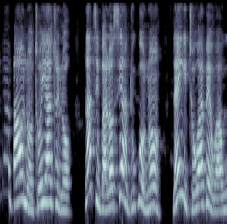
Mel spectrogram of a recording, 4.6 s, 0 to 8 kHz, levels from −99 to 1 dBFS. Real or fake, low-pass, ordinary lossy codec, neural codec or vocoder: real; 7.2 kHz; none; none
